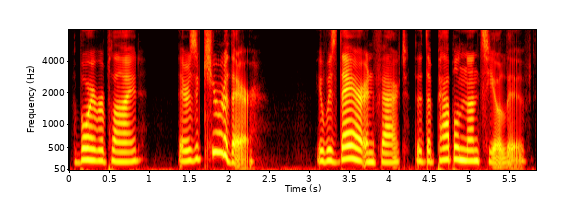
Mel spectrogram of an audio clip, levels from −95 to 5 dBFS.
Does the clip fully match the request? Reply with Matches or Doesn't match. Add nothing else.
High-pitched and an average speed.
Matches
